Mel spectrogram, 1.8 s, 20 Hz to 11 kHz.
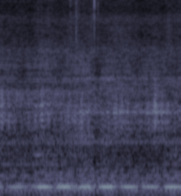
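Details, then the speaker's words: Hethya 120 automatic egg incubator, turner test mode: low steady hum with a rhythmic gritty grinding pulse about seven a second from the turner gears; normal operation. "I don't know if you can hear that like grinding noise, but that's the gears. That's the gears."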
